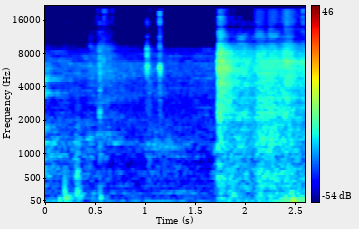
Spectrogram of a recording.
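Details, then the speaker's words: 2014 Audi A4 Quattro 2.0L after timing chain replacement, codes cleared and previously a long crank: a brief crank, then it catches quickly and settles into a smooth, even idle with no knocks and no check engine light, a healthy start. "Oh, that sounded pretty stinking good. No check engine light."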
